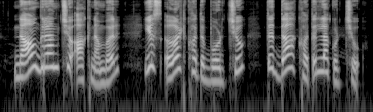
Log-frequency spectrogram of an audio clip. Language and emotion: Kashmiri, neutral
